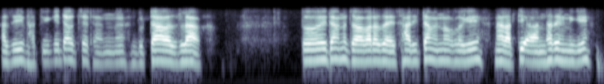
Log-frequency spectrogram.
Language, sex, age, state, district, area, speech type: Assamese, male, 18-30, Assam, Barpeta, rural, conversation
